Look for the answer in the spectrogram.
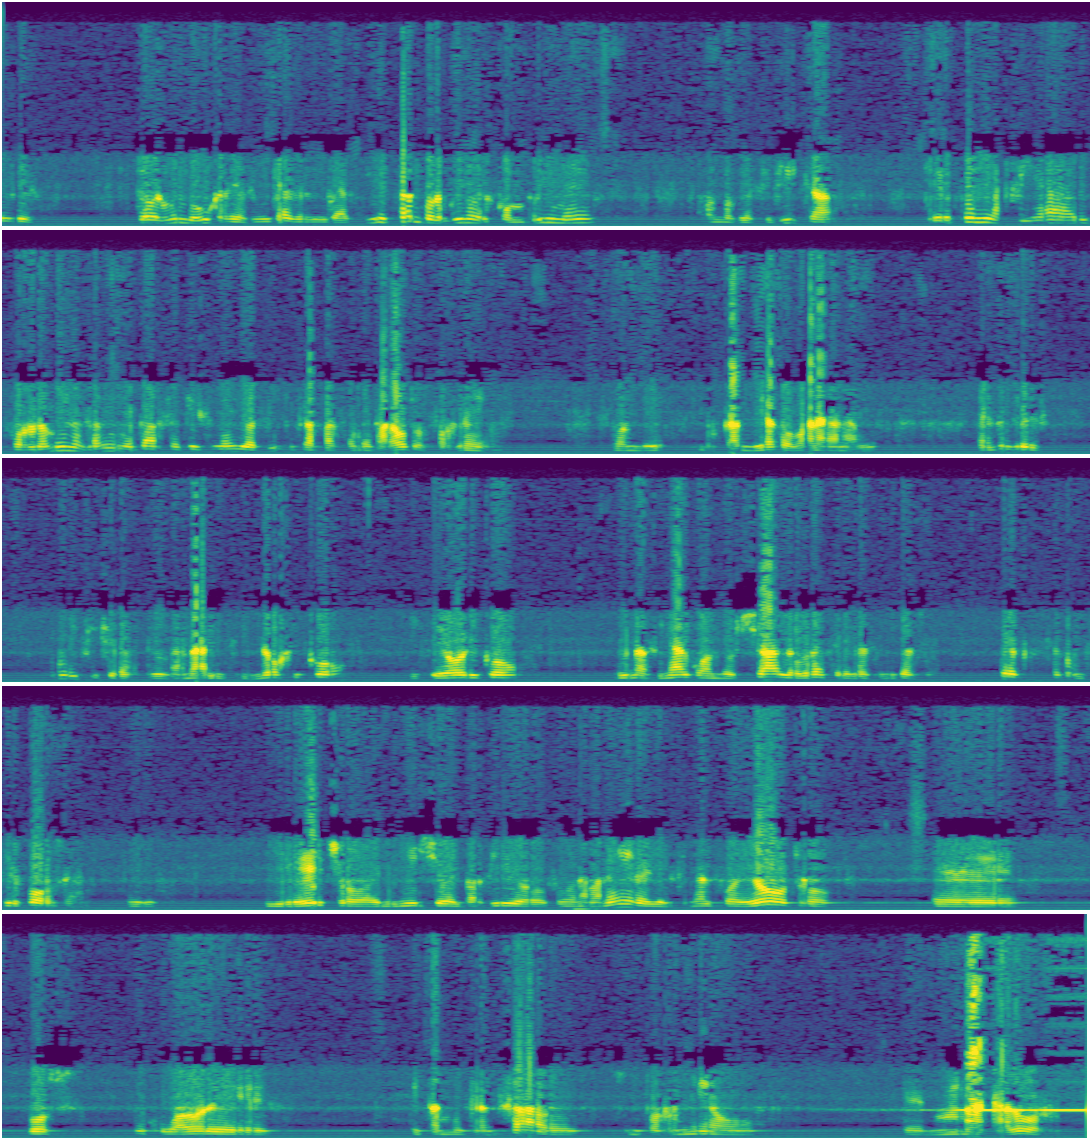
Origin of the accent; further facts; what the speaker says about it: Argentina; Y que somos de ahí, y que somos de Argentina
